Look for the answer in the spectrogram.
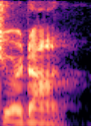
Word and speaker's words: Yordan: Is it Yordan or Yordan? – No, it's Yordan. – Yordan, I had it right the first time.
